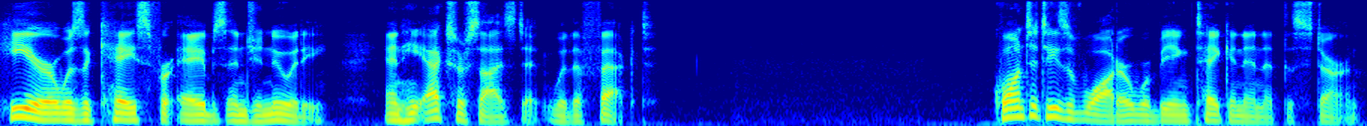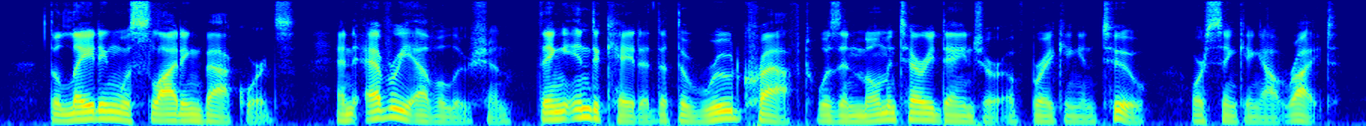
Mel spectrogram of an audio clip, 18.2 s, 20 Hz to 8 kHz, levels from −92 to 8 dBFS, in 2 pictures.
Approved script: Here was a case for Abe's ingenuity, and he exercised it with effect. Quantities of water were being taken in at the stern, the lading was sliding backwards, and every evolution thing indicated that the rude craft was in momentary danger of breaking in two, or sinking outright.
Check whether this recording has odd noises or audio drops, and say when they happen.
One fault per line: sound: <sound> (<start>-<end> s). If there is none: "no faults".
no faults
